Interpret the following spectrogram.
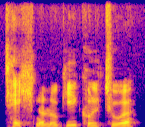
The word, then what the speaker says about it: Technologie Kultur: And so my handle is properly pronounced as Technologie Kultur, which is a German word, and it's pretty transparent to English speakers, I guess, because it's technology and it's culture.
